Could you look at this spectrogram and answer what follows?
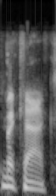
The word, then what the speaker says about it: macaque: And it is macaque. So you just pronounced it correctly.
